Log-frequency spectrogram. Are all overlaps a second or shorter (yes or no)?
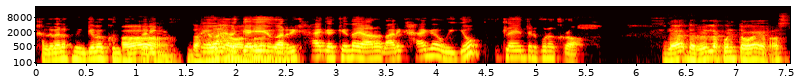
no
